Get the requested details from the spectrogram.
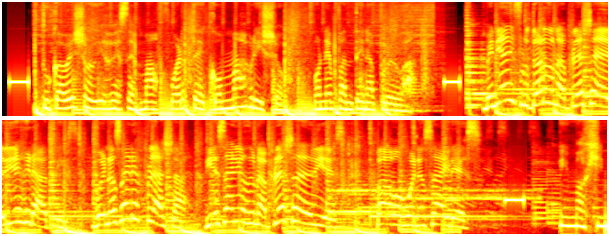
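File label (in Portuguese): Comercial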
